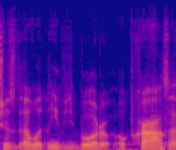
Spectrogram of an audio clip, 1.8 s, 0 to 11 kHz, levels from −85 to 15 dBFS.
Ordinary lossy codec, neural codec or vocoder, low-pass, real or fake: Opus, 16 kbps; autoencoder, 22.05 kHz, a latent of 192 numbers a frame, VITS, trained on many speakers; 9.9 kHz; fake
